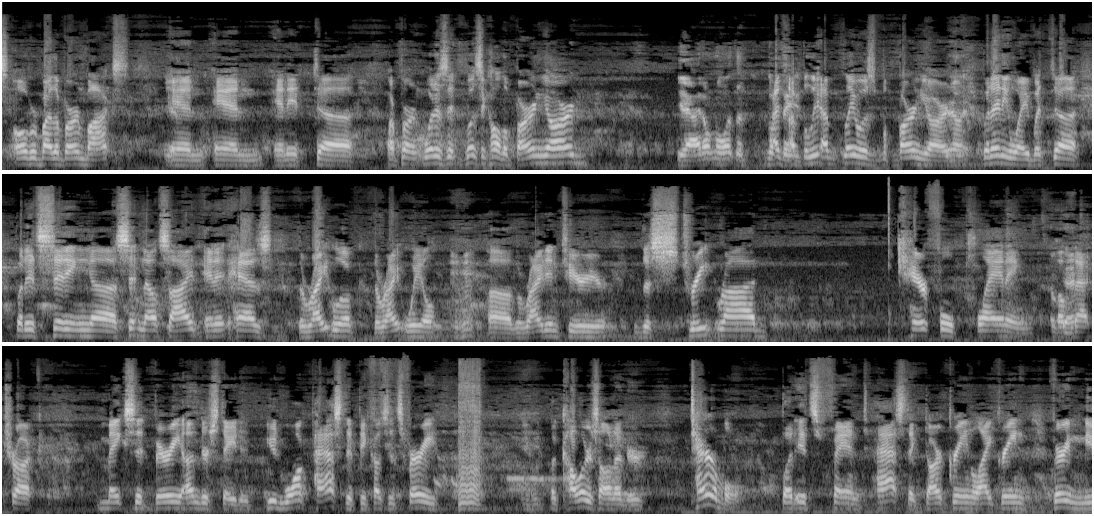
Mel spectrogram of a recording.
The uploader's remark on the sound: LIVE From The Racing Junk Booth. LIVE from the SEMA floor. A HUGE THANKS to Racing Junk for hosting the Get Out N Drive Podcast in their booth!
